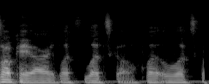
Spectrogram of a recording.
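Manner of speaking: low, soft in-character voice; subdued resolve. Acted. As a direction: say it low and quiet after a deep breath. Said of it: "inhales deeply, um, and says".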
